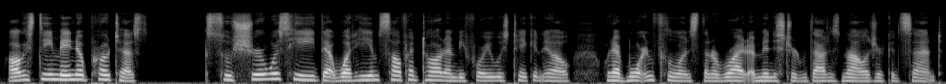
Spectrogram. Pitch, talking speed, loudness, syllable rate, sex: 180 Hz, 210 wpm, -18 LUFS, 6.1 syllables/s, female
